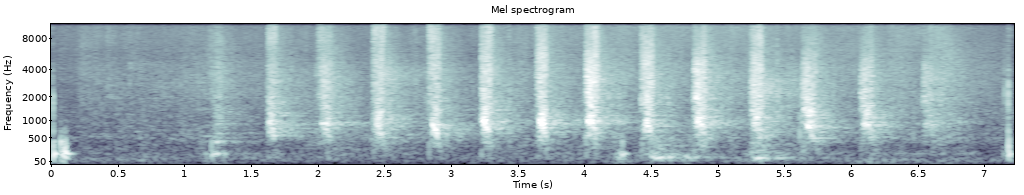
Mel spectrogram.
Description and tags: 20141118 doormat H2nextXY
Sound Description: Schuhe auf Teppich - shoes on Carpet
Recording Device: Zoom H2next with xy-capsule
Location: Universität zu Köln, Humanwissenschaftliche Fakultät, Gebäude 213, Eingang
Lat: 50°56'1"
Lon: 6°55'14"
Date Recorded: 18.11.2014
Recorded by: Patrick Radtke and edited by Vitalina Reisenhauer
University, Cologne, Field-Recording, Building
